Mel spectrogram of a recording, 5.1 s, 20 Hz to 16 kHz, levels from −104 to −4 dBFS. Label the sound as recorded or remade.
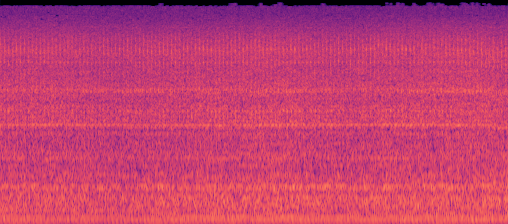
recorded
